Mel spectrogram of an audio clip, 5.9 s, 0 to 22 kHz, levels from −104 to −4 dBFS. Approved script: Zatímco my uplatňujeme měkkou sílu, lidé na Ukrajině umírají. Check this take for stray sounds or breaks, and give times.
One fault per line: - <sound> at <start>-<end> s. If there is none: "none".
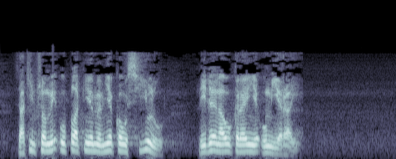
none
